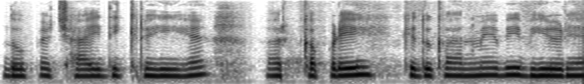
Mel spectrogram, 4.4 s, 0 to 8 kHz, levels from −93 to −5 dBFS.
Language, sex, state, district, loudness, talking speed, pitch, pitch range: Hindi, female, Jharkhand, Deoghar, -15 LUFS, 165 wpm, 205 Hz, 200-215 Hz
